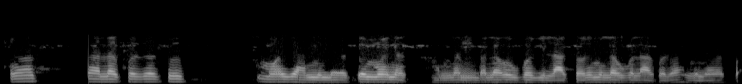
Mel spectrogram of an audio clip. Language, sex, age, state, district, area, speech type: Manipuri, male, 30-45, Manipur, Thoubal, rural, conversation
